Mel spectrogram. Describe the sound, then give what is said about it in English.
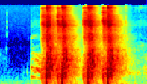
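Gunshots fired by a police team leader on the ground, picked up by a body-worn camera: several sharp, loud cracks in quick succession, with no talk over them. “So what are those rounds? So the rounds we just heard there are from the team leader who's on the ground”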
